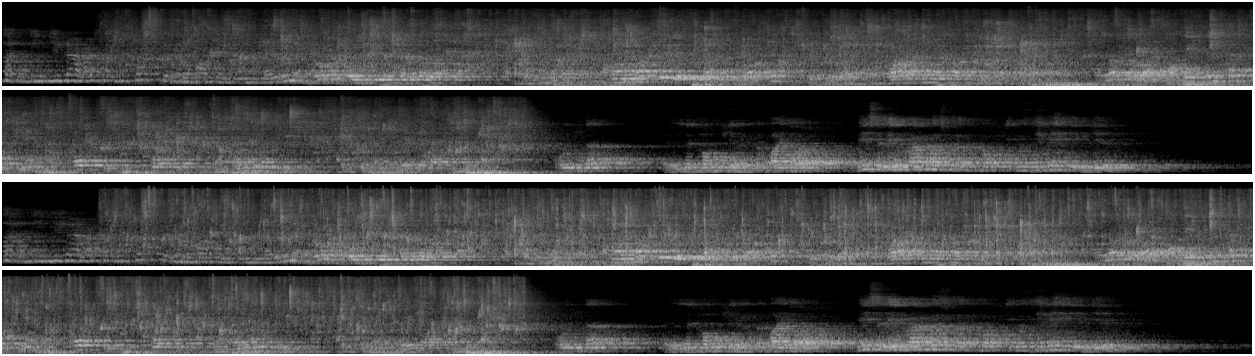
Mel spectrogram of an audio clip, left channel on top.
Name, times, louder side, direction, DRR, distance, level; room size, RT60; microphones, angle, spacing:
voice 1, 0.0-3.5 5.4-6.4 16.4-17.1, left 1 dB, 40° left, -5 dB, 0.9 m, -36 dB
sound 1, 1.0-17.8, right 4 dB, 30° right, 0.5 m, -33 dB
voice 2, 2.9-4.6 5.1-5.6 6.0-8.5 8.8-10.4 10.9-15.5 15.9-17.3 18.0-18.5 19.1-20.7 21.1-23.7, equal, ahead, -12 dB, 1.6 m, -27 dB
sound 2, 3.1-4.3 4.5-10.6, right 3 dB, 90° right, 1.0 m, -33 dB
sound 3, 3.7-4.5 5.0-8.7 9.1-9.7 10.1-15.7 16.0-17.7, equal, 80° left, 1.2 m, -35 dB
8.3 x 5.2 x 5.8 m, 2.3 s
head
